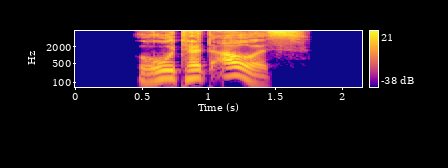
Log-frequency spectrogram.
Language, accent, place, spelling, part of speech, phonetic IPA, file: German, Germany, Berlin, ruhtet aus, verb, [ˌʁuːtət ˈaʊ̯s], De-ruhtet aus.ogg
- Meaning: inflection of ausruhen: 1. second-person plural preterite 2. second-person plural subjunctive II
